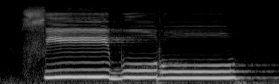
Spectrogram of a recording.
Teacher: Huruf ra dibunyikan secara tafkhim karena ra berbaris dhammah, maka dibacanya tebal. Buru ru matobi'i zahiri karena waw sukun sebelumnya baris dhammah, maka dipanjangkan ro-nya 2 harokat.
